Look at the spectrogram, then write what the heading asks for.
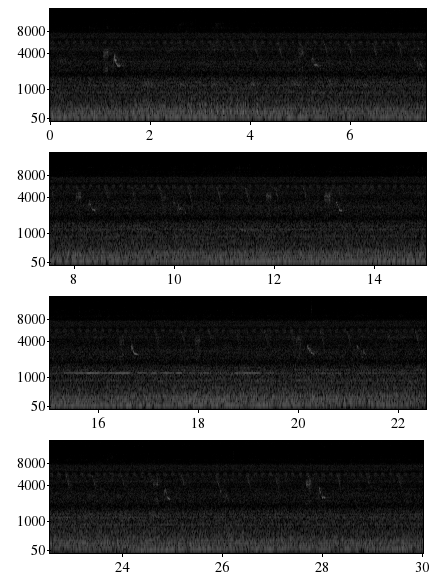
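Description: Small bird chirping: short, high notes that drop in pitch, one every second or two, over a steady low hum.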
